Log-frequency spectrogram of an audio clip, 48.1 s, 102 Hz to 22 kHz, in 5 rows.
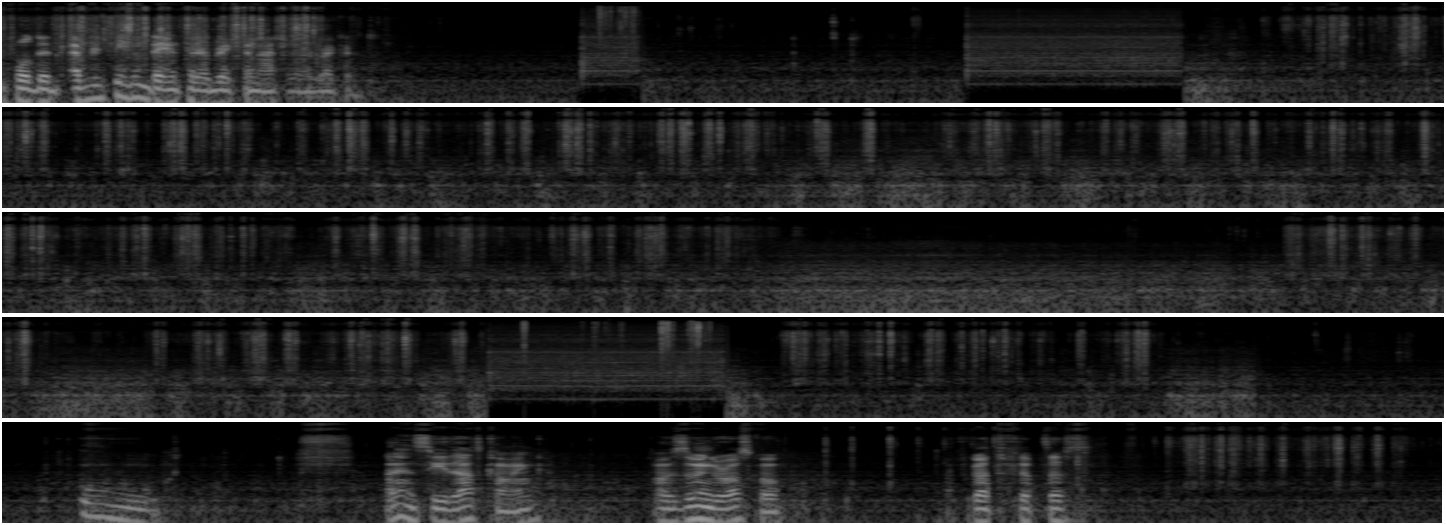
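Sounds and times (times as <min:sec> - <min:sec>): low background rumble and hum: 0:00.0 - 0:48.0
plastic puzzle cube clicking: 0:08.8 - 0:15.2, 0:27.8 - 0:29.1, 0:34.1 - 0:36.5.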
